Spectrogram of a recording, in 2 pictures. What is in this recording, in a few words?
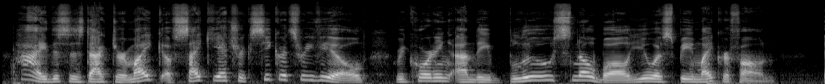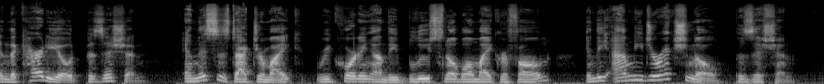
blue snball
